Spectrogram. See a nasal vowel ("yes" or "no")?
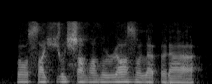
no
